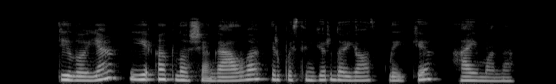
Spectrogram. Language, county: Lithuanian, Kaunas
